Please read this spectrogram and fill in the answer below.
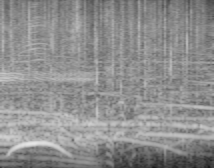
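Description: Hand clapping with a man's drawn-out cheer that rises and falls in pitch over the first second.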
